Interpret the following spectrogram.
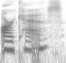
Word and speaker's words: Arket: Okay, because the alternate gift idea was she likes these blankets from Arquette. What's an Arquette. like Patricia Arquette. But it's spelled ARKET. Okay, so not. But so not at all like that.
